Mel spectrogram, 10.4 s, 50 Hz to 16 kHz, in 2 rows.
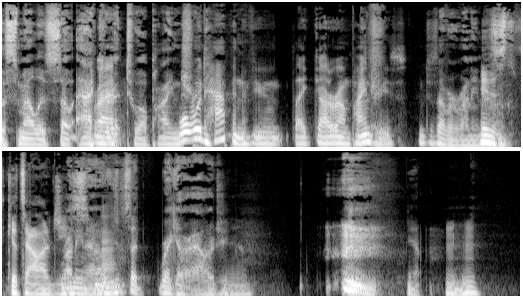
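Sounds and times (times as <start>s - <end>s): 
speech: 0.0s - 7.8s, 8.5s - 10.0s
raspy throat clearing: 8.4s - 10.0s
short quiet coughs: 8.5s - 9.0s.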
